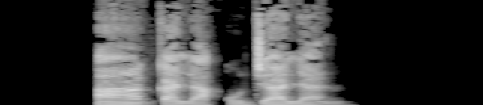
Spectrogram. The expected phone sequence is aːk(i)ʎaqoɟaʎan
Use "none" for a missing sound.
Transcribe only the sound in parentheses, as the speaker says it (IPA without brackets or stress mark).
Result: a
